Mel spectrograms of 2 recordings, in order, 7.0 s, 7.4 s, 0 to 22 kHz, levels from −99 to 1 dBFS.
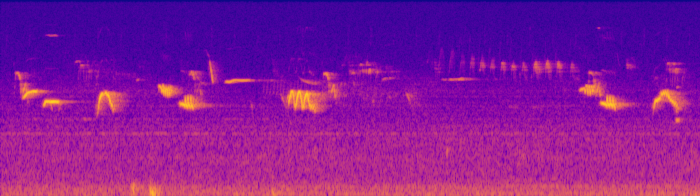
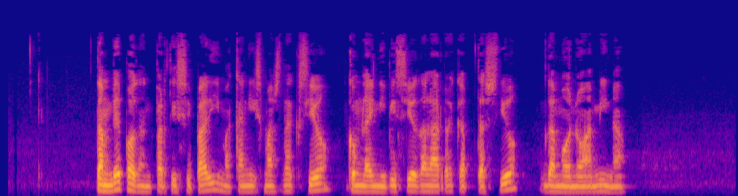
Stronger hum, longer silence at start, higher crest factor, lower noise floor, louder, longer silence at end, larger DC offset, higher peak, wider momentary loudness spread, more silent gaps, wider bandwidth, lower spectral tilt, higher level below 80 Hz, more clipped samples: neither; second, 0.15 s vs 0.95 s; second, 18 dB vs 26 dB; second, -40 dBFS vs -67 dBFS; first, -14 LUFS vs -26 LUFS; second, 0.05 s vs 1.15 s; neither; about the same, -2 dBFS vs -2 dBFS; first, 20 LU vs 10 LU; neither; first, 13 kHz vs 11 kHz; second, -1 dB/octave vs -6 dB/octave; first, -40 dBFS vs -68 dBFS; neither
